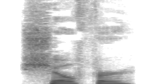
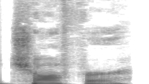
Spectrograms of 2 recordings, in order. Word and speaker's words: chauffeur: Chauffeur is a tricky one/fr slash. It's borrowed from French. The H sounds like sh and the ending is fur. Many learners say chaur, which isn't right.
